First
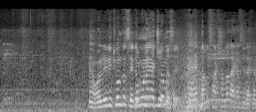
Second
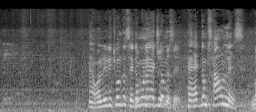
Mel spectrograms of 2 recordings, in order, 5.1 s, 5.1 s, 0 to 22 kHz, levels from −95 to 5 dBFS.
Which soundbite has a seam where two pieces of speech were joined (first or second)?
first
